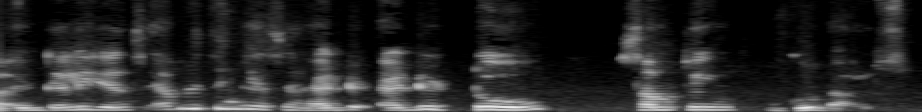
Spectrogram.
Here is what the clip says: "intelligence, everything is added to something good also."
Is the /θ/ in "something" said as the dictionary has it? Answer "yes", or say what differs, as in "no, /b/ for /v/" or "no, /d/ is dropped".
no, /t/ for /θ/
